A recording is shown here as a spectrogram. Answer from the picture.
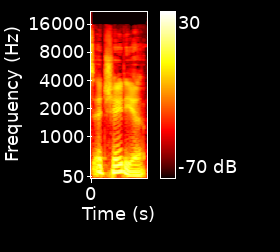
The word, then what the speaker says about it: Acedia: Achadia is the more traditional pronunciation because it's a Latin word. – It's Acedia. – And if you were to say it in Latin, it would be Achadia.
